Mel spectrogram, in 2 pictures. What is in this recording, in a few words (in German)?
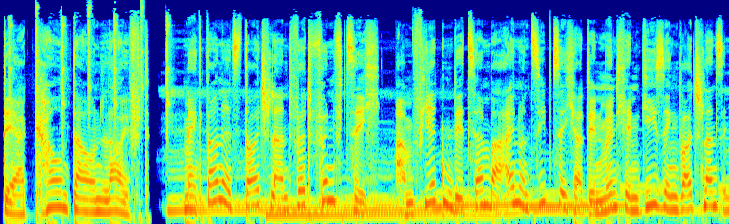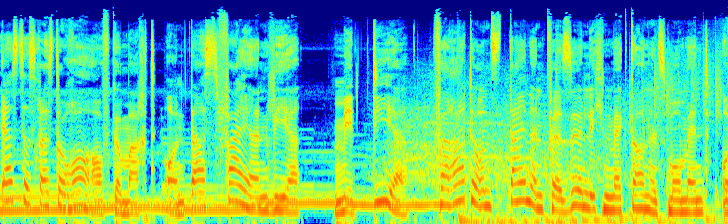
funkspot; mcdonalds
